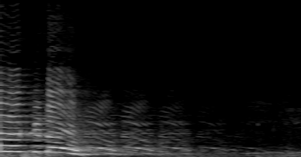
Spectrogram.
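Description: A child's voice speaking a line that trails off in a long falling pitch about halfway through, then fades away.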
